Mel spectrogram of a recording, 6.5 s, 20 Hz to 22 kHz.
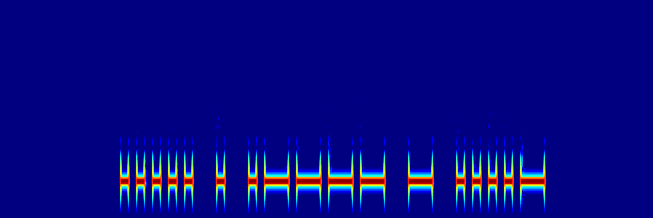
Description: Morse code, heard as a keyed tone, about 15 wpm, 700 Hz. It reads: 5E1T4
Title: Five Challenging Letter-Number Combinations 15wpm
